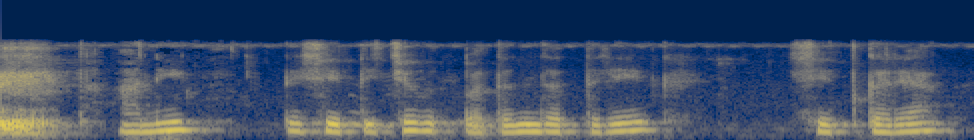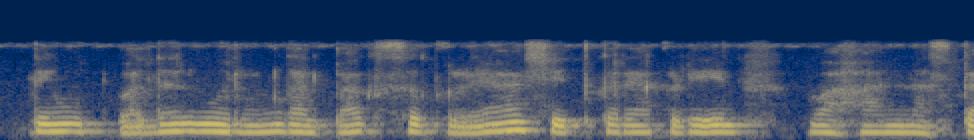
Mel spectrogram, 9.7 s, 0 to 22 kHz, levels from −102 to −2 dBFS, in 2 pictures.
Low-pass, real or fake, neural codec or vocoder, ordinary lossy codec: 7.2 kHz; real; none; Opus, 32 kbps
